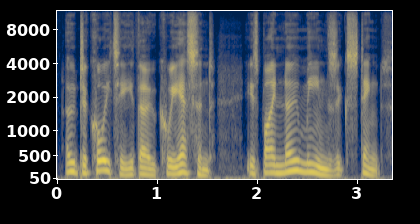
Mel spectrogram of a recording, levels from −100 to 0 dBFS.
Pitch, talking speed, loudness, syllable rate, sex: 145 Hz, 160 wpm, -17 LUFS, 4.6 syllables/s, male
